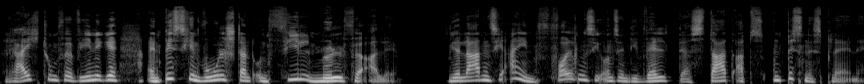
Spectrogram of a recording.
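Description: Wry male radio host with creaky voice. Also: a little high, expressive, normal speed. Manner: wry, ironic, rhetorical. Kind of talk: scripted satirical radio narration.

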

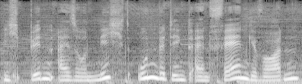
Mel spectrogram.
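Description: A woman's voice: medium pitch, lively intonation, moderate pace, warm tone, soft background music. A woman delivering scripted, personal narration as the author of a radio feature.

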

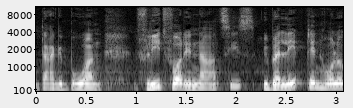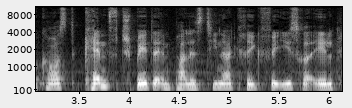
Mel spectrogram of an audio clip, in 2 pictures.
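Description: A man's voice: medium pitch, darkish tone. A male radio host interviews a guest on air, asking friendly questions and summing up her life story for listeners.

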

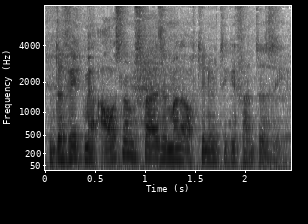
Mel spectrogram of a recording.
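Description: An actor playing an impatient, sceptical police inspector who questions curtly and sarcastically in a radio drama. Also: male voice, mid-range voice, expressive, fast, a little hiss or hum, natural voice. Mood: probing, sceptical. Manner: curt, probing, sarcastic. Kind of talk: naturalistic German radio drama acting.

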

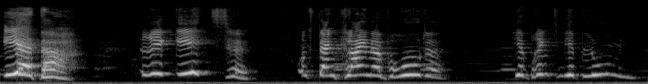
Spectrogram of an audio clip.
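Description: A young bride in a radio play with a high, light voice, who lingers over her verse slowly and softly. Faint music sits under her lines. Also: full character voice. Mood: despairing. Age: young adult. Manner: soft, lingering verse speech. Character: young bride, dreamy and grieving. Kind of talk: classic radio play acting.

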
